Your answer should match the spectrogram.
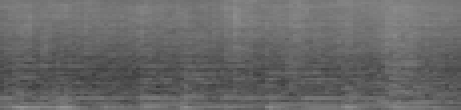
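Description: Beer-marinated chicken sizzling on a hot grill grate: a steady hiss of cooking fat and marinade.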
